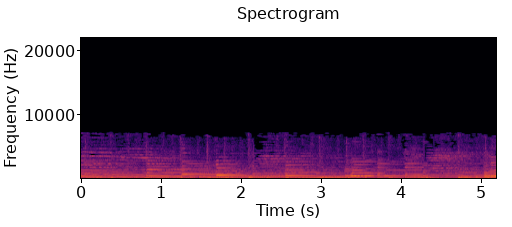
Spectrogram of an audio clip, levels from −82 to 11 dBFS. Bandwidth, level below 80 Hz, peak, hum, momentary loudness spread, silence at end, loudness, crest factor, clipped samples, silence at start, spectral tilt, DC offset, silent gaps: 7.6 kHz; -42 dBFS; -14 dBFS; none; 5 LU; 0 s; -30 LUFS; 16 dB; under 0.1%; 0 s; -6.5 dB/octave; under 0.1%; none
